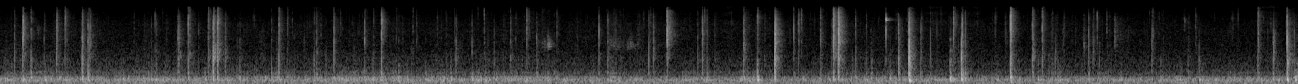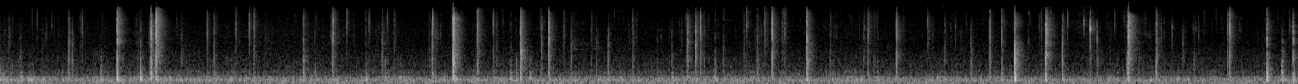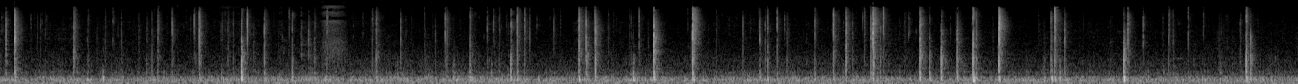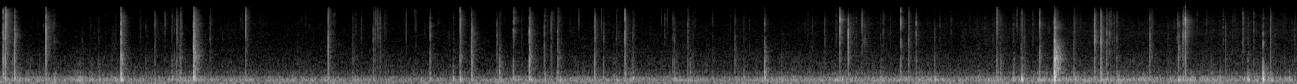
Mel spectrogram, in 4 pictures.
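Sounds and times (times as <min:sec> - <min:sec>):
wood fire crackling: 0:00.0 - 0:51.9.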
